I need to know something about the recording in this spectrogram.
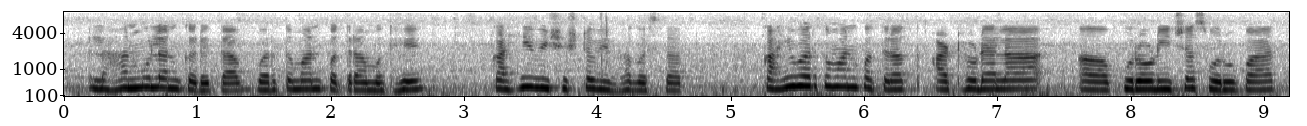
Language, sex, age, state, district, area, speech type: Marathi, female, 45-60, Maharashtra, Amravati, urban, spontaneous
